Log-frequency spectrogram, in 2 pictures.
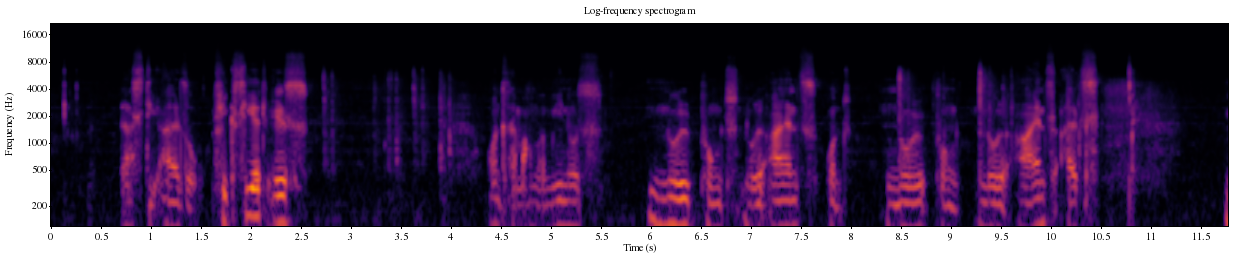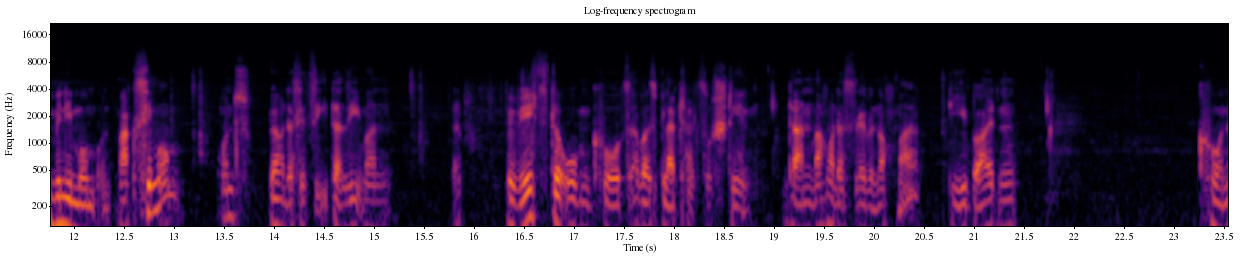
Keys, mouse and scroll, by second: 2.9 -, 3.5 ., 3.6 0, 3.9 1, 4.1 Return, 5.8 click, 8.7 KP_0, 9.0 KP_Decimal, 9.5 KP_0, 9.7 KP_1, 10.3 Return, 13.5 alt+a, 15.2 Escape, 15.6 alt+a, 16.3 Escape, 16.7 alt+a, 17.8 Escape, 19.6 right click, 20.3 shift+right click, 22.8 click.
